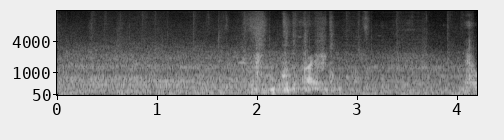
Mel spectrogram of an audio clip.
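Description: Steady mechanical hum and rumble inside a passenger elevator, with a brief faint voice about halfway through.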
